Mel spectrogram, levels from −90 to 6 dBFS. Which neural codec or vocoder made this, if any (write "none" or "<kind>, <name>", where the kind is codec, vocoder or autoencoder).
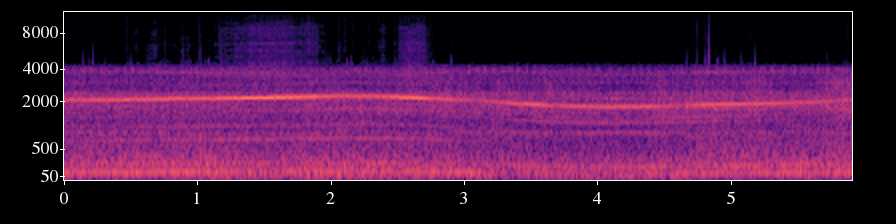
vocoder, BigVGAN v2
